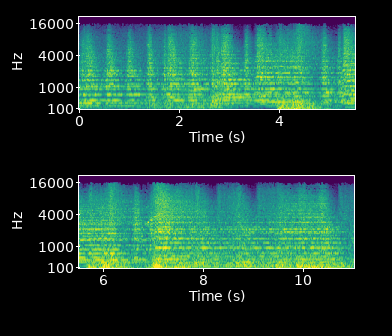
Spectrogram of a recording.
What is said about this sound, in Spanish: Pues ya suena la sintonía de Juan Carlos Siguero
